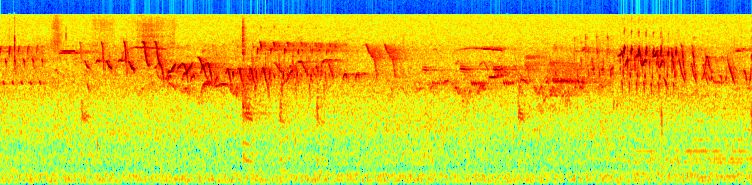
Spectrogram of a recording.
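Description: Small birds chirping and twittering in many quick high notes, some sweeping down in pitch, over a steady low rumble.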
